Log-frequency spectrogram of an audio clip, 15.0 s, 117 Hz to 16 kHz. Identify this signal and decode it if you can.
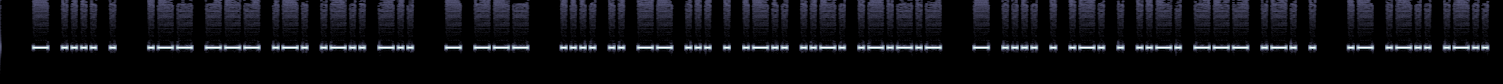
Morse code, heard as a keyed tone, about 25 wpm, 1000 Hz. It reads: THE WORLD TO HIMSELF. THEREFORE ALL
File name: qotdfiles / 25wpm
